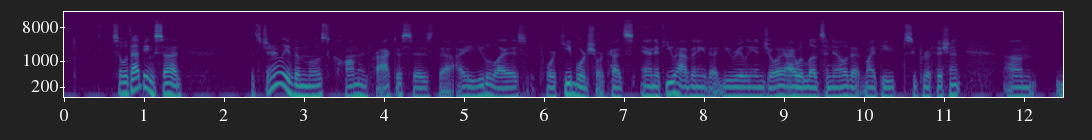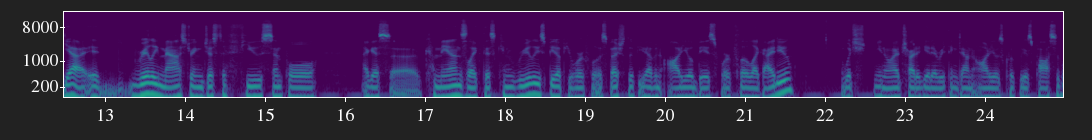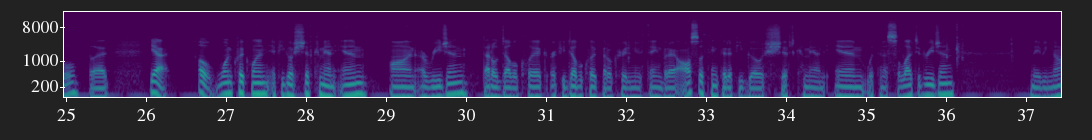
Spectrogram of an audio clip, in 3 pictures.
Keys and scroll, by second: 31.9 BackSpace, 36.1 shift+super+m.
